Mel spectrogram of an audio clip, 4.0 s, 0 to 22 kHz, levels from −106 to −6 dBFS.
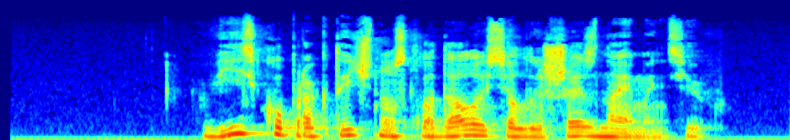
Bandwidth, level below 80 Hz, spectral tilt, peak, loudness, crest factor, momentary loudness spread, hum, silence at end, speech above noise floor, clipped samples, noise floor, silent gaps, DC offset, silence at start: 13 kHz; -56 dBFS; -5.5 dB/octave; -12 dBFS; -29 LUFS; 18 dB; 11 LU; none; 0.45 s; 29 dB; under 0.1%; -57 dBFS; none; under 0.1%; 0.65 s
